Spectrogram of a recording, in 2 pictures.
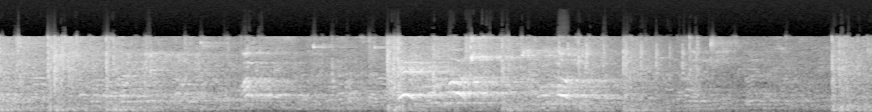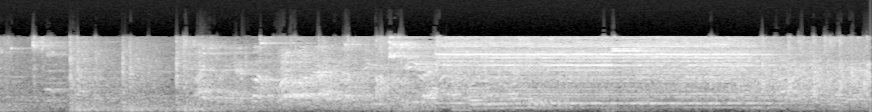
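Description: A crowd murmurs and cheers in an echoing hall.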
